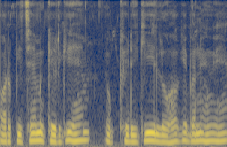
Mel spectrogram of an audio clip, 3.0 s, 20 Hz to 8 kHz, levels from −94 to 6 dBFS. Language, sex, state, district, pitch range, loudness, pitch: Hindi, male, Chhattisgarh, Raipur, 140-160 Hz, -13 LUFS, 150 Hz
